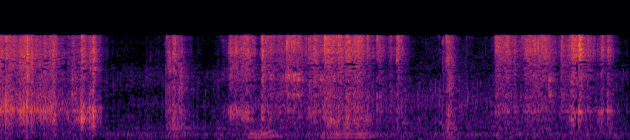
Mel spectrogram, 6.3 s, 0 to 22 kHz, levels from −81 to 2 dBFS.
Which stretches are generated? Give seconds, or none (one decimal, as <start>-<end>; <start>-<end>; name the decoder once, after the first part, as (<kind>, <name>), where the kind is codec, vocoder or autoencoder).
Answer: 3.0-3.6 (vocoder, BigVGAN v2); 4.8-5.5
